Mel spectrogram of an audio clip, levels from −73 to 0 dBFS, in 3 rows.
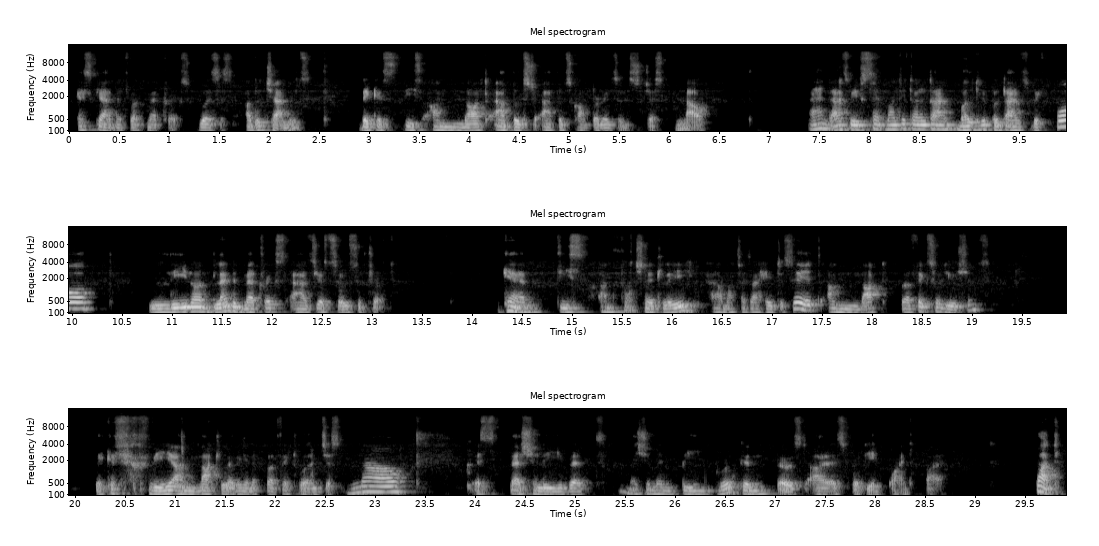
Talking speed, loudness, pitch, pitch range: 140 wpm, -26 LUFS, 115 Hz, 110-140 Hz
